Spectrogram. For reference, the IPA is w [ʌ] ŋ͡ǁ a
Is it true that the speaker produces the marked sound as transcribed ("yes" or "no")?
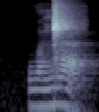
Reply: yes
